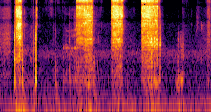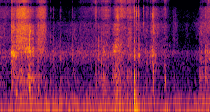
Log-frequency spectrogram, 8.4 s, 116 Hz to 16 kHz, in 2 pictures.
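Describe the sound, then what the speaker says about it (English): Bolts on a 2019 Ford F150 being removed with a socket wrench and extension, heard as close bursts of rapid ratcheting clicks in short spells with quiet handling noise between them. "You're gonna need an extension and remove these two bolts here."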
